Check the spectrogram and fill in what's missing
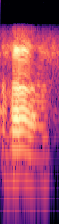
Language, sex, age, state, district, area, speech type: Marathi, male, 18-30, Maharashtra, Washim, rural, conversation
